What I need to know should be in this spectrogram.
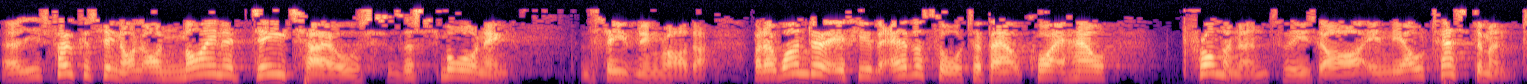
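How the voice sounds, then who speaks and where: A man's voice: high-pitched, sing-song, normal speed, slightly rough, dull audio. A man preaching an evening sermon in a chatty way, quizzing the congregation with questions.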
